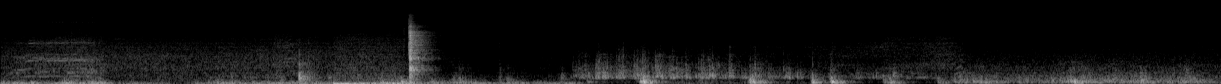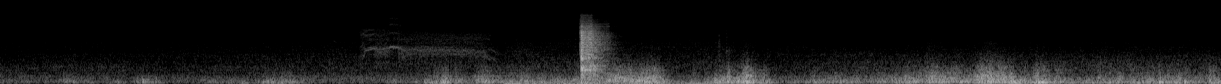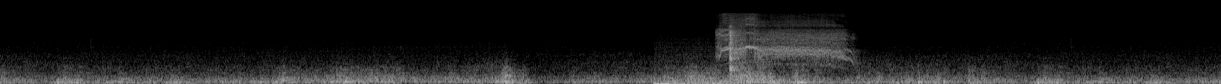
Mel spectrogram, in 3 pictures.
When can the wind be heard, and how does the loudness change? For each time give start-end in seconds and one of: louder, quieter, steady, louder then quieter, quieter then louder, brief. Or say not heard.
0.0-36.5 louder.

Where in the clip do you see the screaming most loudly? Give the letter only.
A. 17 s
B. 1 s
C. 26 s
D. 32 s
D.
